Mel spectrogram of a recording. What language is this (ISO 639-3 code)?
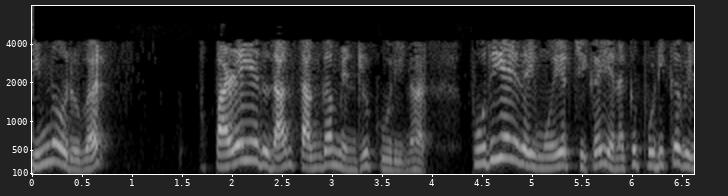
tam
